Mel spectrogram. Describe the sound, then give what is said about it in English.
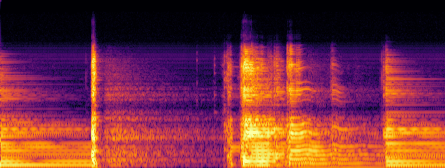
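An amplified Rickenbacker electric guitar played with a pick through slight overdrive: one ringing chord that slowly decays, then a few more picked chords and notes with a gritty, buzzy edge. “It's just kind of gross sounding, which I think some of the playing you were doing, especially with it amplified, it actually sounds kind of nice, a little overdriven.”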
